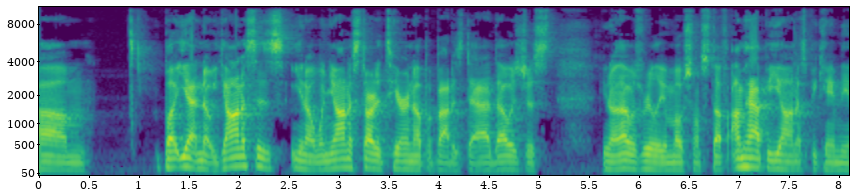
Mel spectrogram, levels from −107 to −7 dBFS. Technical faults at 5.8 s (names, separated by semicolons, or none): none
